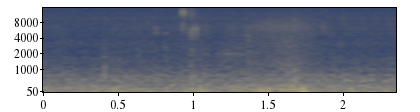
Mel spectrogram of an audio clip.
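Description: Steady low hum and rumble of background noise, with no speech.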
